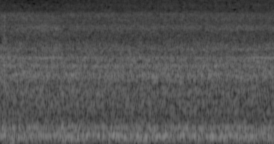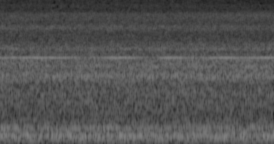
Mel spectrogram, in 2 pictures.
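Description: A steam shrink tunnel and hot-air dryer running: a steady, loud rush of blown air from their fans, with a constant thin high whine over it and a low hum beneath.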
